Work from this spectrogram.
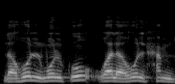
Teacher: يعني لا نصل الهاء نضم الهاء فقط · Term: عدم الصله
